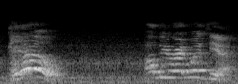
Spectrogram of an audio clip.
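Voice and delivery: very high, loud sing-song greeting; cheerful showman. Acted. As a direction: call out brightly to the new guests. GM voices showman host.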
